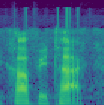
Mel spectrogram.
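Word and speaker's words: kaffe: So coffee is pronounced the same. It's still coffee, but we spell it different.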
